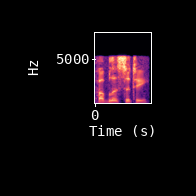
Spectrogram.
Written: publicity

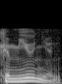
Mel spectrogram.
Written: communion

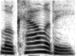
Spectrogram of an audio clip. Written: locality

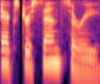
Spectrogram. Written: extrasensory

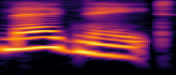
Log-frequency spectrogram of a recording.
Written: magnate

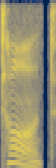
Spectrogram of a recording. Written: taunt

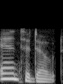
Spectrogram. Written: antidote

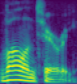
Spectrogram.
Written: voluntary

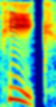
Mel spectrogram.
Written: pique

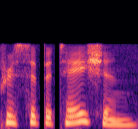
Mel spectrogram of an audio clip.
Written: precipitation

